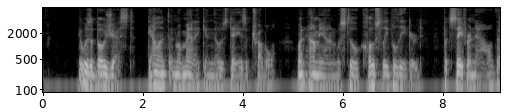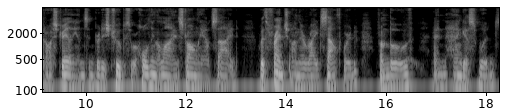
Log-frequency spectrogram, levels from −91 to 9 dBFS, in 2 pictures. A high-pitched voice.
No: low, 110 Hz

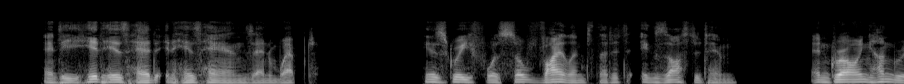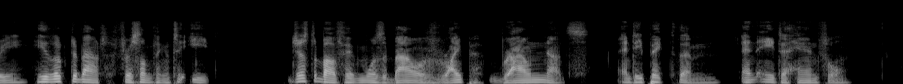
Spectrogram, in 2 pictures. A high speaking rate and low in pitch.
No: average, 155 wpm; very low, 95 Hz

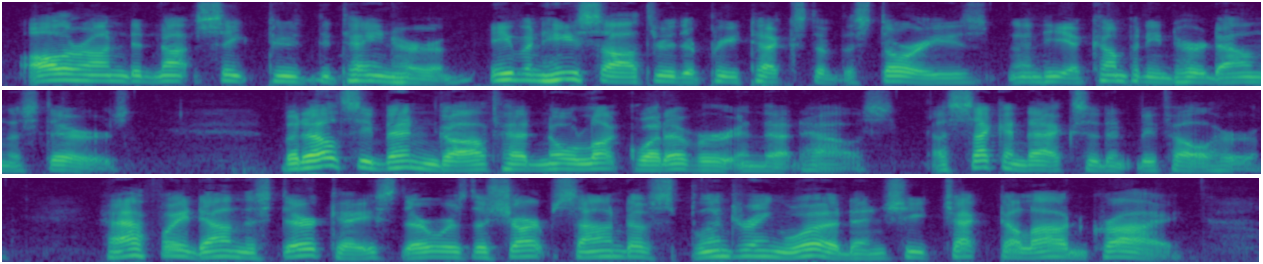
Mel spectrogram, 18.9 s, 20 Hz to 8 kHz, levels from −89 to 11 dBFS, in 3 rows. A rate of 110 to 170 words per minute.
No: average, 180 wpm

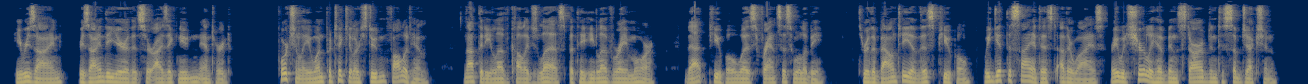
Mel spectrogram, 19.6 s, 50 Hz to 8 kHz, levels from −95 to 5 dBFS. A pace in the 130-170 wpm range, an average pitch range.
Yes: average, 160 wpm; average, 3.3 semitones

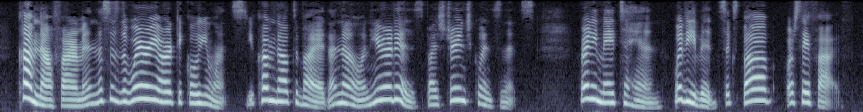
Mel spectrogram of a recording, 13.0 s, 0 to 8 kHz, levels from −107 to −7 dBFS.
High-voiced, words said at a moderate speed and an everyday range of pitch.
No: very high, 250 Hz; average, 175 wpm; wide, 8.8 semitones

